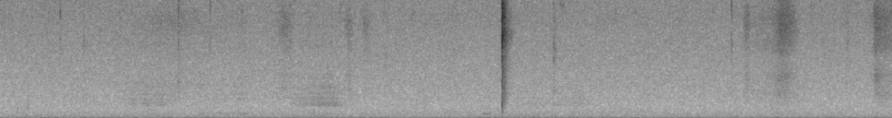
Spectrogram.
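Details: A quiet indoor room with a low steady hum, faint rustling and one sharp snap-like crack partway through; no barking or growling is heard.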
